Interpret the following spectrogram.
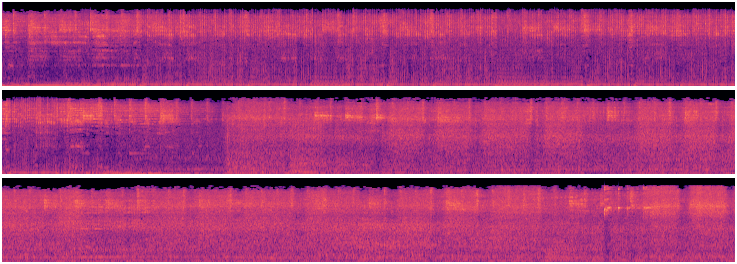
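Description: Car subwoofer playing a hip-hop track loud, with a heavy bass beat pulsing for the first half. About halfway it changes abruptly to a steadier low bass with a dense rattle, which fits the metal roller shutter shaking under the bass.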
